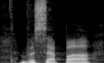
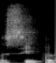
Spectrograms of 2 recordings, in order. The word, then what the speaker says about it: Vascepa: I think it's called Vascepa. That's how the advertisements pronounce it.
